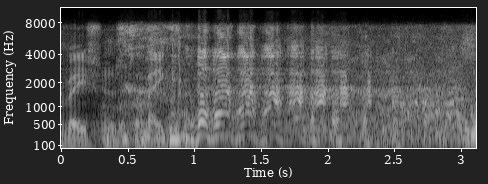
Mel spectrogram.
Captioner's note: laughter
